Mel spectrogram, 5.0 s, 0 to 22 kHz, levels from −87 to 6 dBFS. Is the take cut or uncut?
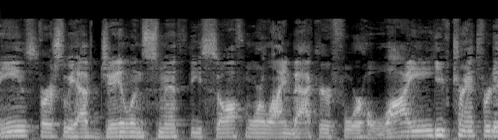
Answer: uncut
